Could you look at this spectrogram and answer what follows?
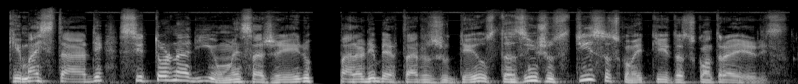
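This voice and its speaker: A man playing a devout, patient old grandfather narrating a sacred animated story. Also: fairly low pitch, dry recording, heavily acted.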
